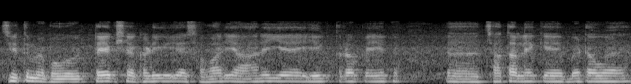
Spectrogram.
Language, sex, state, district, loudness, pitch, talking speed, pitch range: Hindi, male, Rajasthan, Bikaner, -19 LUFS, 135 Hz, 200 wpm, 130-140 Hz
